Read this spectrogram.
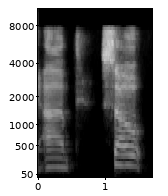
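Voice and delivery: ordinary talk, nothing marked

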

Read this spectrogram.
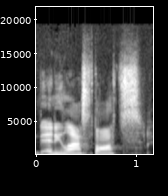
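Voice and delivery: usual speaking voice

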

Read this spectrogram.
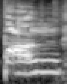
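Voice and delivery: high, loud "bong"; imitated impact noise. Mimicking a coworker's painful fall, loud comic bong. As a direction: mimic a painful clang at full volume.

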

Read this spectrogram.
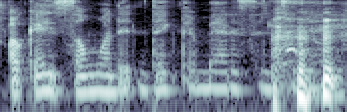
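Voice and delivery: breathy whispered aside to herself. Retold or imitated. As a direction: whisper it like a private joke. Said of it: "I'm like".

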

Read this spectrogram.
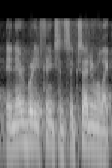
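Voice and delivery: normal talking voice

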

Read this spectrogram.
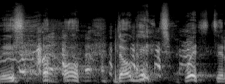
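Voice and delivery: high, loud laughing tease. Real, not acted. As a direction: laugh while teasing back. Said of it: "I'm talking to you regular".

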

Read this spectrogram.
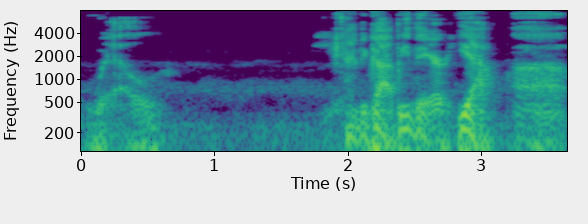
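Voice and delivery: low, soft, halting mumble; sheepish concession. Acted. Groom conceding to his uncle, sheepish. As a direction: give ground reluctantly.

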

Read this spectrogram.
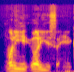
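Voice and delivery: ordinary delivery

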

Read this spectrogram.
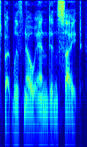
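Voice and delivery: normal talking voice

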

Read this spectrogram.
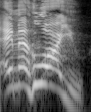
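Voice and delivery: high, loud, confrontational demand; going off. Retold or imitated. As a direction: confront the stranger hard. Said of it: "went left on him quick".

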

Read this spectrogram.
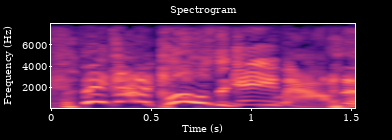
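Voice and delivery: high mock wife voice, laughing; imitating wife. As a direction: play the annoyed wife lightly. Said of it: "She said".

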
